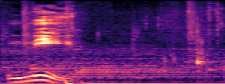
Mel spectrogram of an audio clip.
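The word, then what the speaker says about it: 二: 2 is pronounced ni.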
